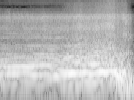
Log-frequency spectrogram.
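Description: Outlaw small tire race cars roar past at Mooresville, a loud sustained engine howl rising in pitch under hard acceleration, then dropping away near the end.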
